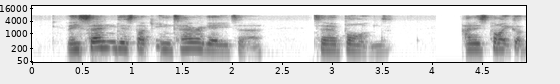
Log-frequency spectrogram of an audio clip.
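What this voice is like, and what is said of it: Usual voice. Nothing is said of it.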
